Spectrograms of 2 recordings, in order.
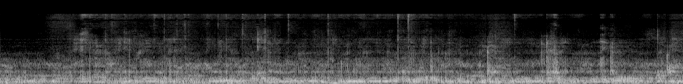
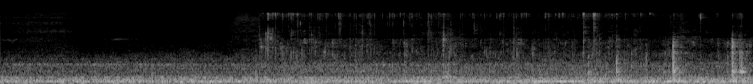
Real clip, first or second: second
